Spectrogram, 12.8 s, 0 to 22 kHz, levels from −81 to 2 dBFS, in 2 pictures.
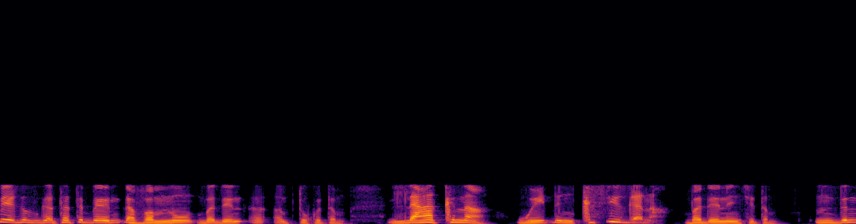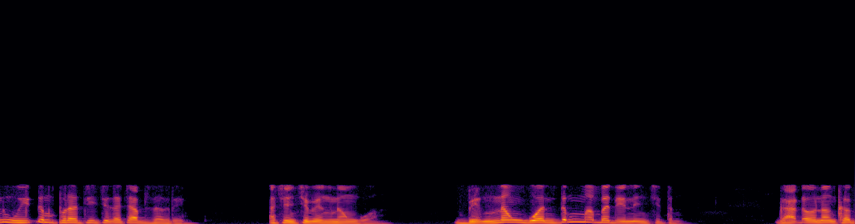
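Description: There are no technical faults to describe in time order; the speech comes across as ordinary telephone-band audio with nothing above about 3.8 kHz.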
